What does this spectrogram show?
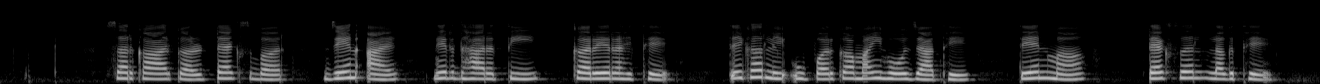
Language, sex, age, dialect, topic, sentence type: Chhattisgarhi, female, 25-30, Northern/Bhandar, banking, statement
